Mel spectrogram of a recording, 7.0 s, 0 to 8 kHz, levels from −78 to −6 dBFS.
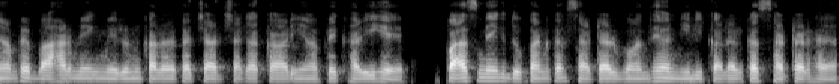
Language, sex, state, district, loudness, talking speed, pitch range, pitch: Hindi, male, Haryana, Jhajjar, -22 LUFS, 250 wpm, 105-115 Hz, 110 Hz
